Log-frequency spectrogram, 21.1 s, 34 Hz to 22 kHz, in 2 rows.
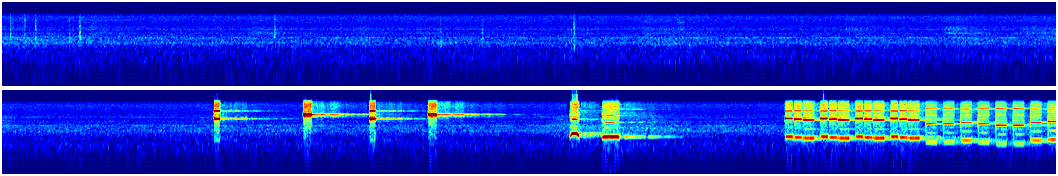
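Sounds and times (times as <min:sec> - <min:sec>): rapid beeping tune: 0:12.7 - 0:15.6, 0:18.4 - 0:21.0
short high beeps: 0:12.7 - 0:15.6.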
